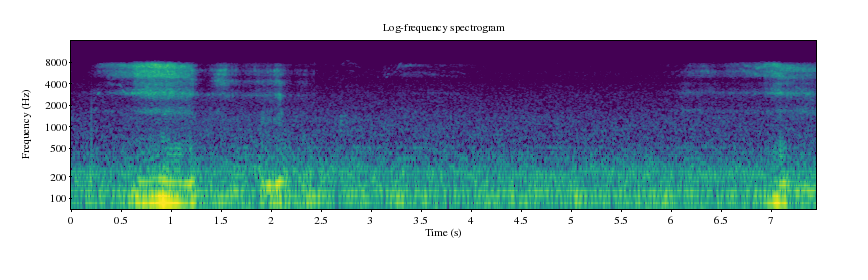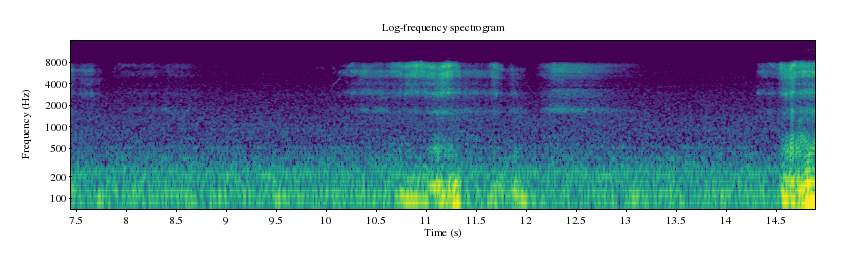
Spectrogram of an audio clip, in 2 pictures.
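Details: Sleeper snoring: soft, low rattling snores with quiet pauses, about four breaths in fifteen seconds.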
